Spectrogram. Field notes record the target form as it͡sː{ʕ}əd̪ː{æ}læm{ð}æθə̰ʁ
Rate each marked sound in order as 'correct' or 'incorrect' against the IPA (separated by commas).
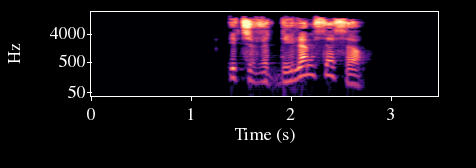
incorrect, incorrect, incorrect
